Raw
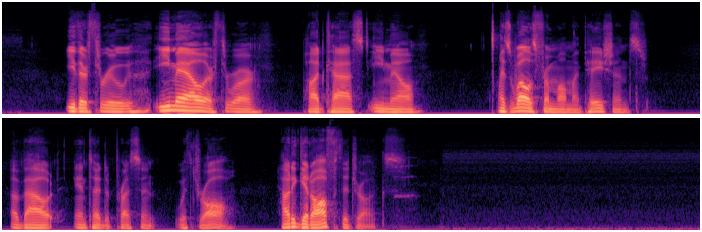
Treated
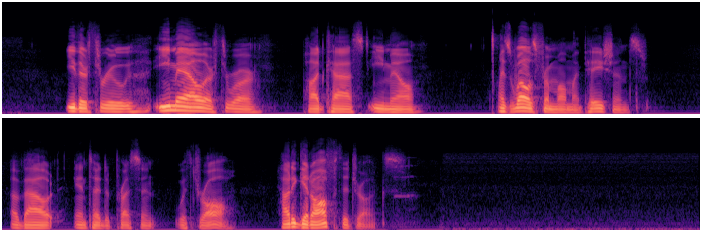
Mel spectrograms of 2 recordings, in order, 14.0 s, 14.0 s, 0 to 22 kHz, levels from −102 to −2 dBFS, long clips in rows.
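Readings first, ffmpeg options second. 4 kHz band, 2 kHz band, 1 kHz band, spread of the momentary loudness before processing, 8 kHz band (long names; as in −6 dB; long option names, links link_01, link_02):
−4.0 dB, −4.0 dB, −3.5 dB, 18 LU, can't be measured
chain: -af "lowpass=frequency=5400:width=0.5412,lowpass=frequency=5400:width=1.3066,asoftclip=type=tanh:threshold=-12dB,firequalizer=gain_entry='entry(110,0);entry(250,12);entry(420,4)':delay=0.05:min_phase=1,volume=-6.5dB"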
